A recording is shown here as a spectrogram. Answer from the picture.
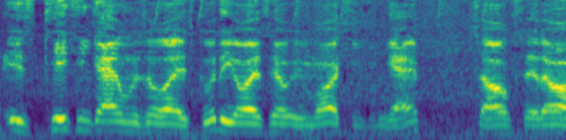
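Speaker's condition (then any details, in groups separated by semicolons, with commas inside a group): Cerebral palsy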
